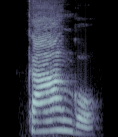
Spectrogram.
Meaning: cooking pot
- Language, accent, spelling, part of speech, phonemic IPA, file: Swahili, Kenya, kaango, noun, /kɑˈɑ.ᵑɡɔ/, Sw-ke-kaango.flac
